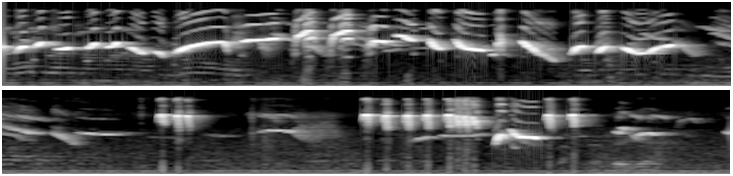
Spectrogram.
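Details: Oriental magpie-robin (kacer) lead bird goading others to sing: a long run of loud, looping whistles and quick falling slurs, then sharper high chattering bursts after a short quiet spell, a faint hum throughout.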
